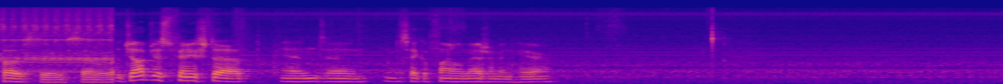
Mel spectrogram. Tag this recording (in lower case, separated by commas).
speech, tools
